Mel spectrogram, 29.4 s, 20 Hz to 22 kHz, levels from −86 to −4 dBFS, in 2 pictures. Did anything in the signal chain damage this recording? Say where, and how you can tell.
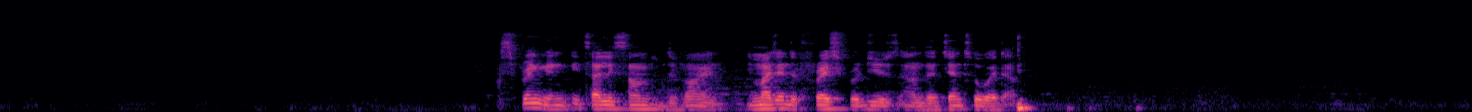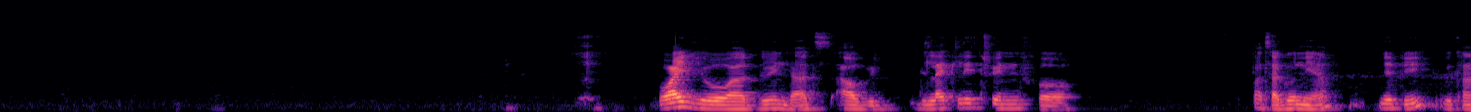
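Yes. Automatic gain rising in the call processing stage: from 5.52 s to 9.82 s the speech and the background noise swell together by about 6 dB. The AGC judged the input too quiet and raised its gain gradually, lifting everything at once.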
